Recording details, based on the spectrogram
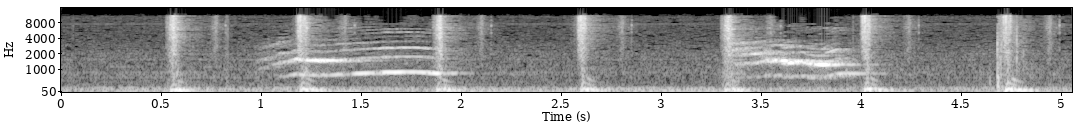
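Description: Cat meows from the video game Robocop: Rogue City: two or three short, rising mewing calls stand out between regular heavy thuds and a low background rumble.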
